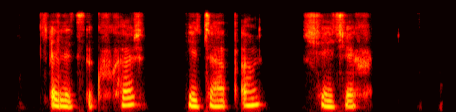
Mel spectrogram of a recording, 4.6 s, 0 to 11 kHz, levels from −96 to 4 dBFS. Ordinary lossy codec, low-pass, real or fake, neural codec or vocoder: AAC, 64 kbps; 7.2 kHz; fake; codec, 16 kHz, 16 kbps, FunCodec, trained on LibriTTS, 50 frames a second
